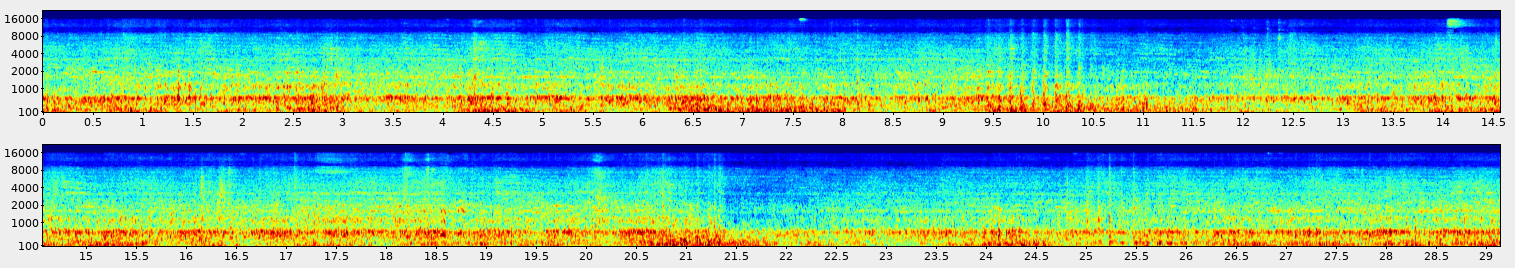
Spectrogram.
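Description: Freight train of tank cars rolling past: a steady rumble of steel wheels on rail, with irregular clicking as the wheelsets cross rail joints.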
